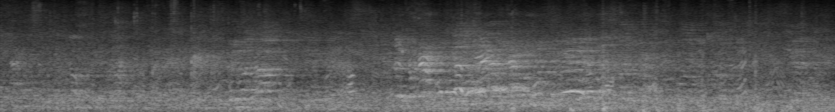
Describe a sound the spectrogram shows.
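A crowd of spectators talks and calls out in a large echoing hall.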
